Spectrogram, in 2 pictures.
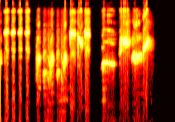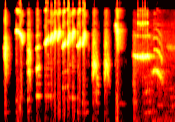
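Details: Olive-backed tailorbird song made of quick ticking notes, twisting whistles and bursts of chatter, broken by a clear pause midway, used as training sound to make reluctant birds sing.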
